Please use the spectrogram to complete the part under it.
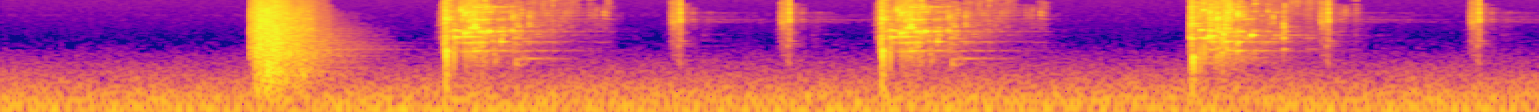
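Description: Glass bottles clink softly as they are picked up.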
